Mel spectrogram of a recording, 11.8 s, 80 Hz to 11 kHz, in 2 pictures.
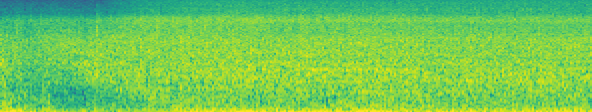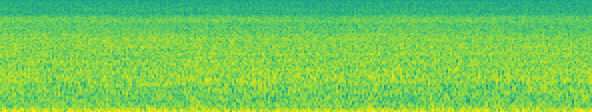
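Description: Honda XRE 190's single-cylinder engine idling steadily as the motorcycle sits stopped at a light. Wind noise dies away in the first second or two as the bike comes to a halt.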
